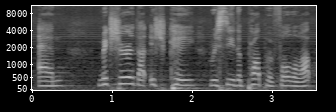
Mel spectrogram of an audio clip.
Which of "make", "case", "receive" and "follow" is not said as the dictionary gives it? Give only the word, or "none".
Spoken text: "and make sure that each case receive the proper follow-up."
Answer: case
